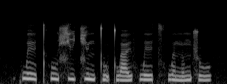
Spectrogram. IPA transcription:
kwe˥˨ɪ̯t̪ʰu˥˨ɕi˥˨ t͡ɕy˥˨nt̪ṵ˨˩t̪wa˨˦ɪ̯ fwe˦ɪ̯t͡sʰwə˥˨n ʊ˦ŋʂu˨˦

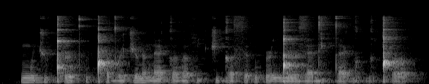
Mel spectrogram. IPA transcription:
ŋʷit͡ʃuǃʼə˞ kʷʰiǃʰʌd̪ə˞ t͡ʃə˞ɳʌn̪æ ɡʌ ðʌxiʔt͡ʃiɡʌ səʔʊpə˞ ŋ͡ǃə˞ zædiʔt̪æ ɡʊʔ ɡʌǃʰʌ

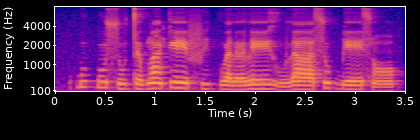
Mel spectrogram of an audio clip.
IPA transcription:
ɓu˧k͡pu˧su˨ tə˧bã˦ keː˦ fi˨˦ kʷa˨lə˨leː˧ ɣu˨laː˧ su˦ɡ͡beː˧sɔ̃˨

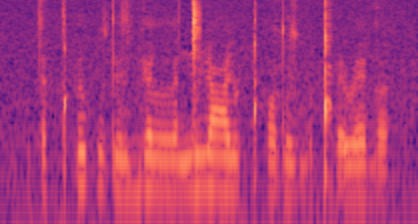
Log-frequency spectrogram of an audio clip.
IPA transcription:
tɐǃʰɘkʷɘ tɨzbʲɐlːɐ ŋ͡ǀiʕiɹ ǃʰɔtuzɡʷɨǃʰɛ̰ɹ ɛɡɐ

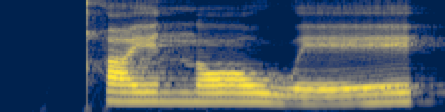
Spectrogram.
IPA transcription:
qʰe˧nɔ˧ we˨˦

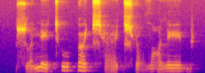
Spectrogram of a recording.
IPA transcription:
sʷʌ˧ne˥˧tʰu˥ ɠʌ˥t͡ɕʰæ˩˧t͡ɕʰʏ˧˩ ðˤe˥˧le˥b

